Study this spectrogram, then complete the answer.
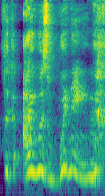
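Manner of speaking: high, loud, petulant complaint; hammed-up sore fighter; mock indignant protest. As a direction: protest as if robbed of a win. Retells Will's protest at interruption.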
